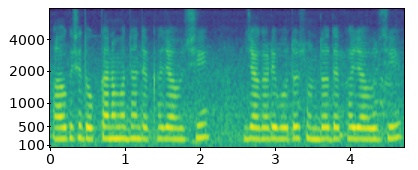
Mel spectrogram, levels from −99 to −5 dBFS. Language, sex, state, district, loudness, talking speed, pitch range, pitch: Odia, female, Odisha, Khordha, -14 LUFS, 125 wpm, 240-245 Hz, 240 Hz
